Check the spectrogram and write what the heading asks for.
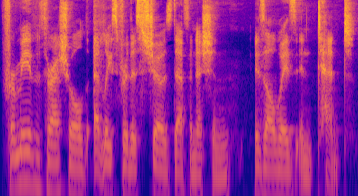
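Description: A man hosts a podcast and discusses tabletop gaming in casual, blunt gamer talk. His voice sits low but has a slight brightness, and he speaks at a normal speed.

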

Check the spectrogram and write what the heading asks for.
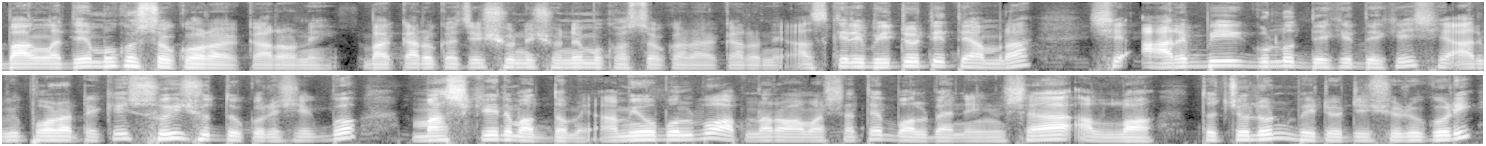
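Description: A man with a Bangladeshi Bengali accent teaching Quran pronunciation word by word, explaining each sound and repeating words slowly. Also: mid-range voice, warm tone, no echo. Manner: explains, then chants words slowly and drawn out. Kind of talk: slow word-by-word pronunciation lesson.

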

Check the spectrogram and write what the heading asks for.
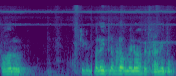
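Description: A man's voice: a little high, level tone, fast. A young man, chatting casually to his viewers in a village home vlog and calling them brothers. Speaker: vlogger. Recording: loud background noise, dogs barking.

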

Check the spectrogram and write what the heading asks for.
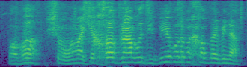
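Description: A flustered brother in a TV comedy drama who pleads and makes quick excuses. His voice is high and bright, with a little noise behind it. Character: flustered middle-aged brother, fast-talking and evasive. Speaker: younger brother caught hiding guns.

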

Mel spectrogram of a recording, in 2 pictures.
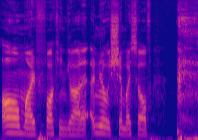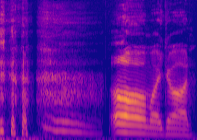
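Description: Man acting scared horror game streamer, bright voice. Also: fairly high pitch, takes it slowly, clean tone, no echo, clean studio sound. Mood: panicked. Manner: exaggerated screaming, heavy swearing, fake panic. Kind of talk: parody Let's Play commentary.

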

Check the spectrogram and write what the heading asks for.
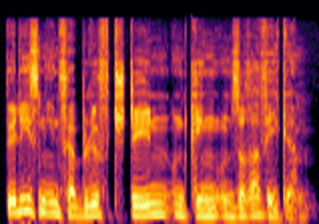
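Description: A man reading an audiobook, narrating a classic novel in steady, even storytelling. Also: mid-range voice, moderate pace, no room sound, studio quality. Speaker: audiobook reader.

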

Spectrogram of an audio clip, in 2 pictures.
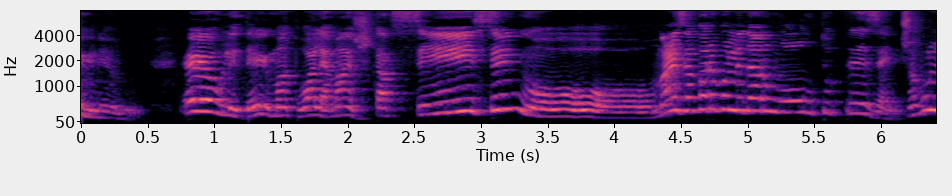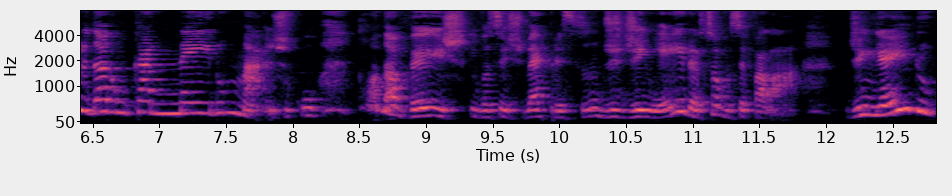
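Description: A woman voicing the North Wind, a stern, impatient spirit who talks briskly and scolds. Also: mid-range voice, a little mellow, natural voice. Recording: roomy echo.

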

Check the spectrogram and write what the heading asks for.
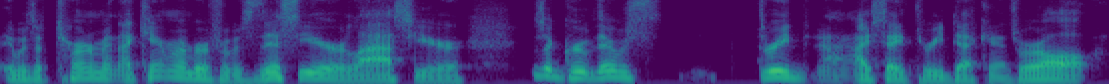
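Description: Expressive and a little fast, a medium-pitched male voice comes through a dry recording made in a home studio room with a studio mic and headphones. The forty-something podcast host makes casual interview chat, rambling and restarting as he tells stories that mock himself.

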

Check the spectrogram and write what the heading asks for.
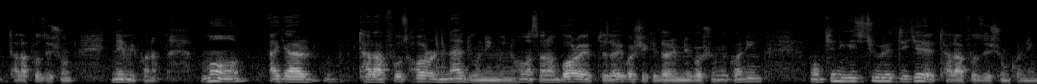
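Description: A man's voice: lowish voice, darkish tone, far from the mic, slight background noise. A man teaching an English lesson in a casual, explanatory way, often checking in with rhetorical questions.

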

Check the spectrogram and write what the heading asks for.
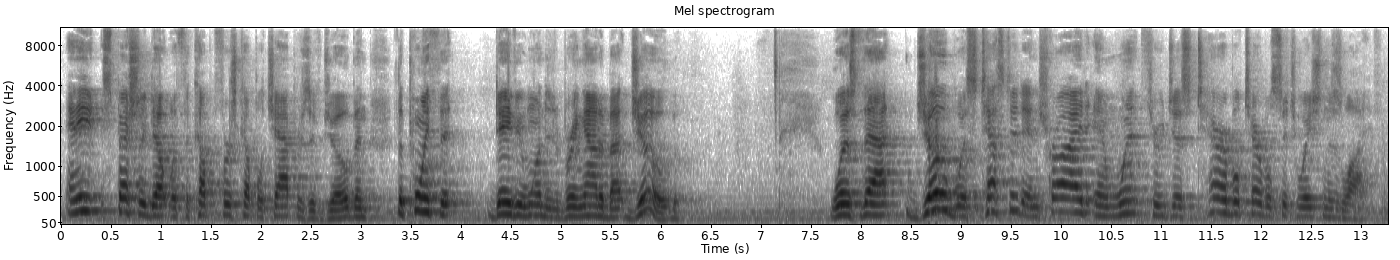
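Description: A man's voice: on the high side, expressive, normal speed, a little mellow, reverberant. A man preaching a sermon with emphatic, swinging delivery. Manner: emphatic, rising and falling delivery.

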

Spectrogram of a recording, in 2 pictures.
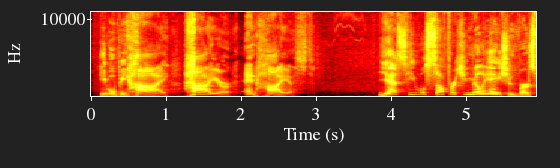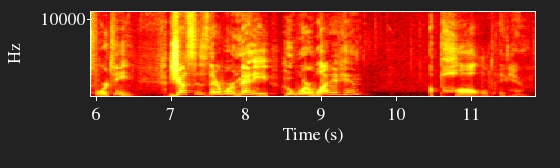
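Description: A male Bible teacher with a high, very animated voice, stressing single words as he reads verses aloud. He talks at an unhurried, deliberate pace and keeps firing questions at his listeners. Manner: emphatic, quizzes listeners, repeats key words. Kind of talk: expository sermon.

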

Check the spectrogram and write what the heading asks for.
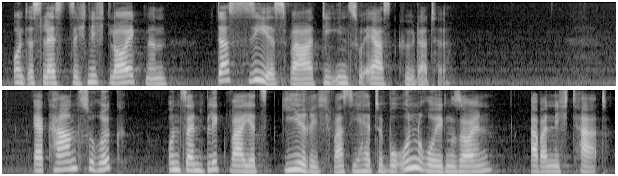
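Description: A young adult actress calmly reading a children's story aloud. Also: female voice, medium pitch, no echo. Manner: calm, unhurried storytelling.

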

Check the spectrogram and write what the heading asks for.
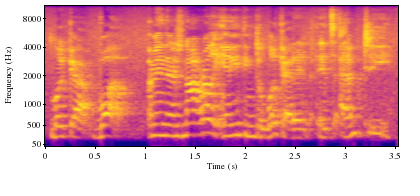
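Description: A woman's voice: fairly high pitch, fast talker, a bit bright, natural voice. A young woman playing a folksy, exasperated farm girl who keeps chickens, in a church skit recorded in a small echoey room. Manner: exasperated, bewildered folksy delivery. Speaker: guest in a skit. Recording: echoey room with faint hiss.

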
